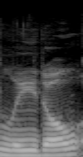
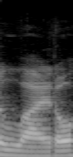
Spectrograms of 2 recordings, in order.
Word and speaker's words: Lidl: shop at a place called lidl or lytle however you want to pronounce it and there's another place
